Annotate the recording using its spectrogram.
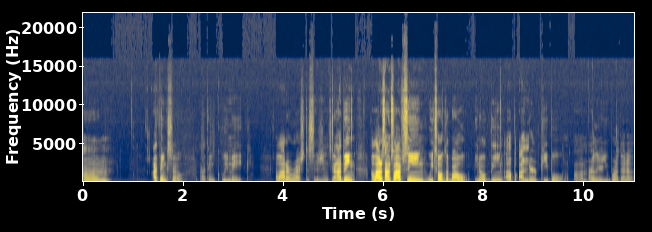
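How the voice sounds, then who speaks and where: A plain, everyday voice from a man, fairly low in pitch with ordinary pitch variation and big swings in loudness, at a moderate pace on a very clean recording with a silent background. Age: 20s. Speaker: podcast host, college student. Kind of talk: casual chat. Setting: studio.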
